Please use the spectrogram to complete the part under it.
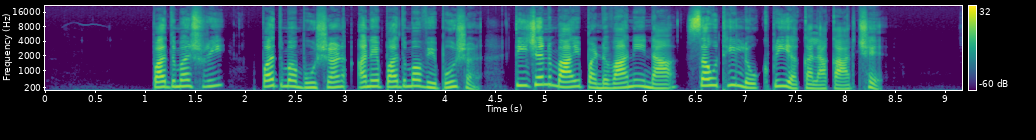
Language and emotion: Gujarati, neutral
